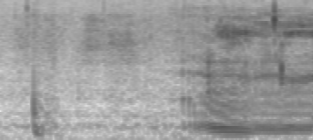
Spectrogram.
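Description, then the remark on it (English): A female dog gives a short, low, rumbling happy growl while being scratched, starting after a brief snuffly sound and holding steady for about half a second. “Okay, so we have a dog staying with us who's been here since the beginning of the pandemic, and she does this like happy little growl, but she only does it with my boyfriend.”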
